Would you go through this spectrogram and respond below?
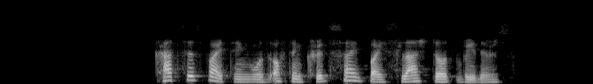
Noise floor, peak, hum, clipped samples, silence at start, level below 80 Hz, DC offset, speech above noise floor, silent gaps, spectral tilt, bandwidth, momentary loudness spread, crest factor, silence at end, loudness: under -90 dBFS; -2 dBFS; none; under 0.1%; 1.55 s; -62 dBFS; under 0.1%; over 68 dB; none; -9 dB/octave; 7 kHz; 6 LU; 22 dB; 0.95 s; -23 LUFS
